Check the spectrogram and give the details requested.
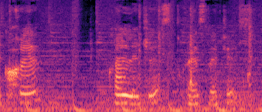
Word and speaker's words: tres leches: Another the tres leches. Is that how you say it? No, it's Spanish. Tres leches. Sorry. It's not French. No, it's Spanish. Oh. Leche is milk in Spanish.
